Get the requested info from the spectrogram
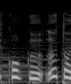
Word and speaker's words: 穀雨: 穀雨、こちらは穀物の穀に雨と書いて穀雨と読みますが、二十四節気の一つでして、雨が 100 種の穀物を生じさせる時期のことを指しております。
